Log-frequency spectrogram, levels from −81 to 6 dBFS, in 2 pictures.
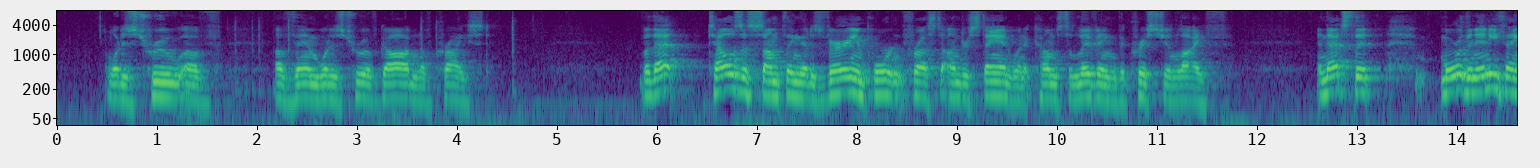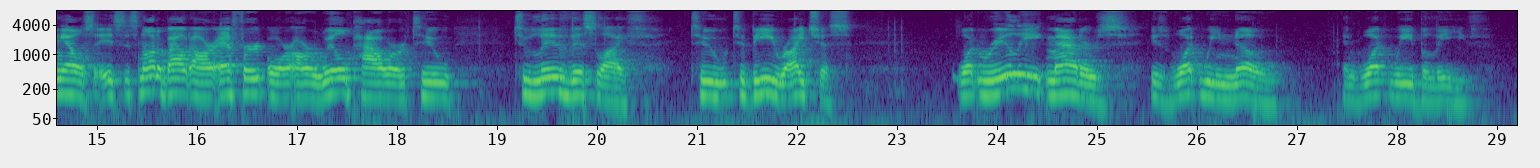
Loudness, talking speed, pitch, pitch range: -20 LUFS, 145 wpm, 135 Hz, 120-150 Hz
